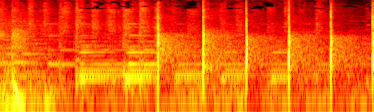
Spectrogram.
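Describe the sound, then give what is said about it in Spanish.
Slow, deliberate applause: about six sharp, evenly spaced hand claps roughly a third of a second apart, following a short stretch of low humming, tonal sound; the claps are dedicated to fans of the Mexican national team. “Este aplauso no, no es para la selección mexicana.”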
